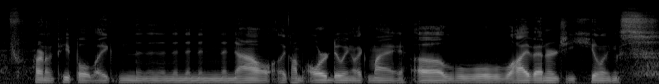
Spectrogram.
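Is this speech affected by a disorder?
Yes: stutter; stutter since young childhood, speech help stopped around age 11 or 12, therapy, 12-step programs, now sober; still stutters, public speaking still hard, sounded fluent on air, feels safe in studio; stutters on f of furniture mover, no stutter when drunk, cares less when feeling safe; here repeated sounds, prolonged sounds.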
